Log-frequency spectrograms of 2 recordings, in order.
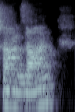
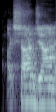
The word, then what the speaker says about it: Shawn Zhan: here by the way my name is pronounced Sean Zhang Sean John is the that's the P Diddy clothing brand so all right a little bit different Sean's on okay yeah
